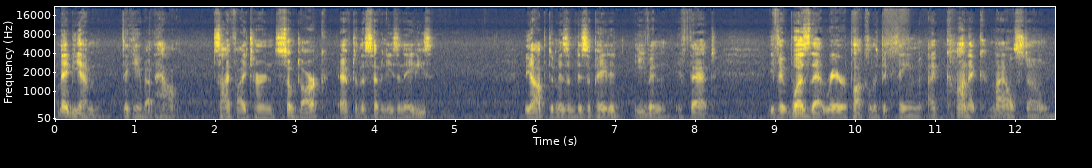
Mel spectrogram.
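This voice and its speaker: Reading his own experimental prose poem, this man speaks low and at an ordinary pace with some vocal fry. He keeps it chatty and wry, tossing in asides and rhetorical questions, and a faint hiss or hum sits under the recording.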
